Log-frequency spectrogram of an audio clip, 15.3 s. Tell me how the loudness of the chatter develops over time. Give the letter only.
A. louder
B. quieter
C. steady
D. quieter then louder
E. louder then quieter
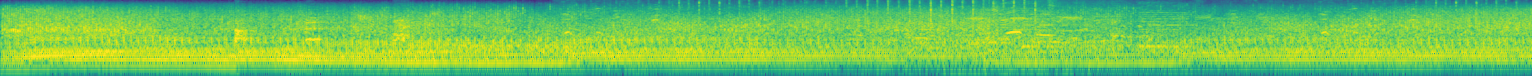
E.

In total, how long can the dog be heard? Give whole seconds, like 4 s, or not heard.
2 s.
